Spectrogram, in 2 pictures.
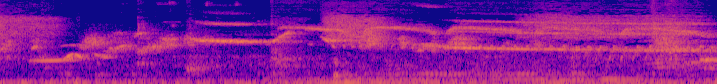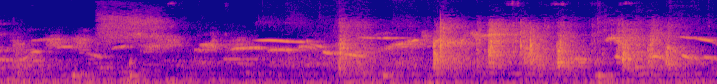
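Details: Wild-caught Chinese hwamei delivering a varied whistled song: long sweeping slurs and sustained tones, then a busier stretch of sharp, rapid notes toward the end.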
